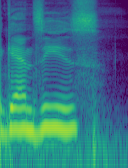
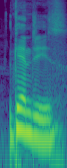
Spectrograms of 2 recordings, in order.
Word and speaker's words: Ganges: You know, as they went through the Ganges, right? – The Ganges? – Ganges.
